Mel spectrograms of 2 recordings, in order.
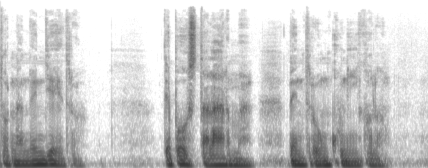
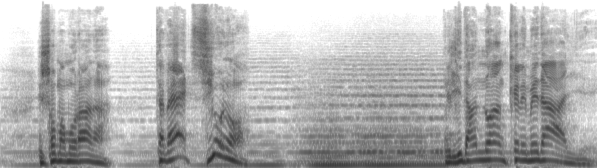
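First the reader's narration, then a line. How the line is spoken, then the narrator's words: Wildly agitated shout. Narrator (Italian): gridò Alfani, in preda a un'eccitazione terribile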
